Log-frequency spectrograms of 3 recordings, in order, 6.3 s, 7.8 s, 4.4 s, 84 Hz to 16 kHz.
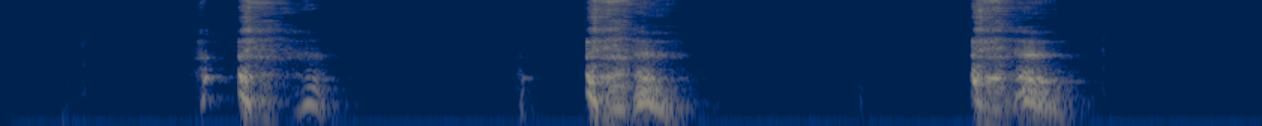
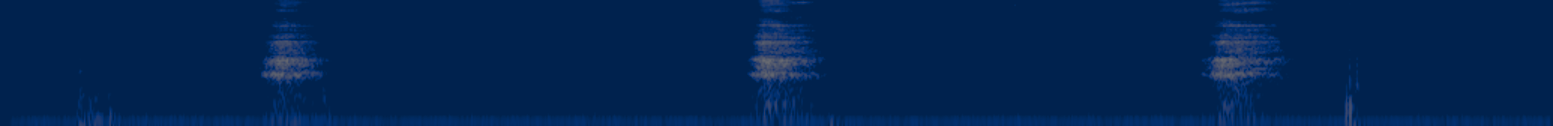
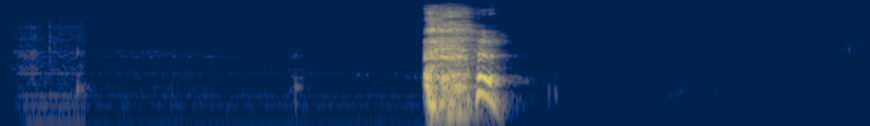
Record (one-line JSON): {"three_cough_length": "6.3 s", "three_cough_amplitude": 3232, "three_cough_signal_mean_std_ratio": 0.35, "exhalation_length": "7.8 s", "exhalation_amplitude": 448, "exhalation_signal_mean_std_ratio": 0.37, "cough_length": "4.4 s", "cough_amplitude": 21325, "cough_signal_mean_std_ratio": 0.22, "survey_phase": "alpha (2021-03-01 to 2021-08-12)", "age": "65+", "gender": "Female", "wearing_mask": "No", "symptom_none": true, "smoker_status": "Never smoked", "respiratory_condition_asthma": false, "respiratory_condition_other": true, "recruitment_source": "REACT", "submission_delay": "1 day", "covid_test_result": "Negative", "covid_test_method": "RT-qPCR"}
